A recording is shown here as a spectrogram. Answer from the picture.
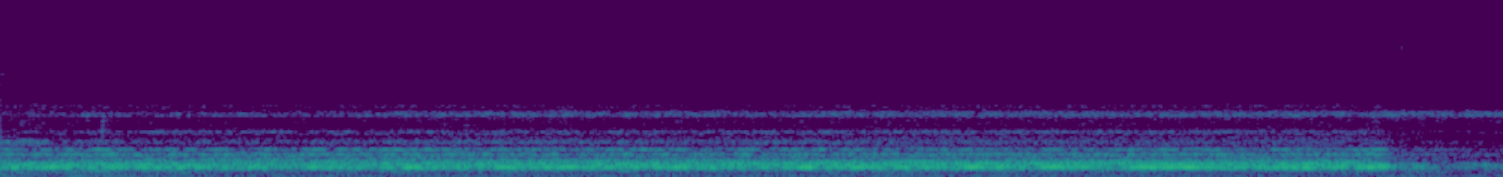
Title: simagic alpha weird noise with computer turned off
